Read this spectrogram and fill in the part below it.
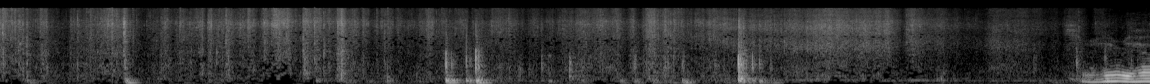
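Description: Plastic wrapping crinkles and rustles as hands unwrap it.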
